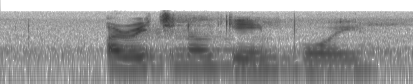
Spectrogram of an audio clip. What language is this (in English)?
Southern Sotho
